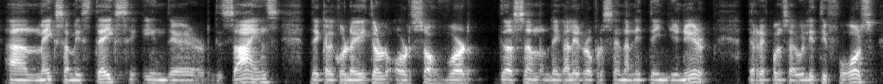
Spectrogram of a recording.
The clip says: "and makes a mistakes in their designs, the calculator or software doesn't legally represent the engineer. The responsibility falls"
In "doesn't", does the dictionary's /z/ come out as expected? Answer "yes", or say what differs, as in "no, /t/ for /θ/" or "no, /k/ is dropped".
no, /s/ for /z/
